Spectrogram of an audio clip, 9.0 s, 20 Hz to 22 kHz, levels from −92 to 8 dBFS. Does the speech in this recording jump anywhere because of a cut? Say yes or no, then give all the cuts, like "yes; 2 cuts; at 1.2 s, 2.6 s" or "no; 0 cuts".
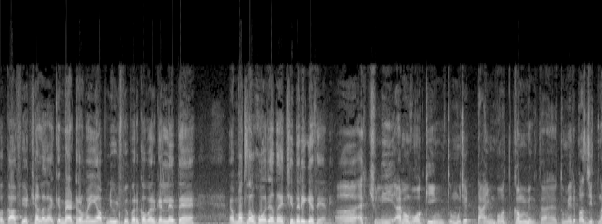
no; 0 cuts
